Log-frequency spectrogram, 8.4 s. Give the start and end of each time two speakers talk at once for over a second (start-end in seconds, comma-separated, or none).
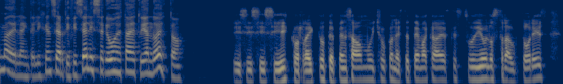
none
